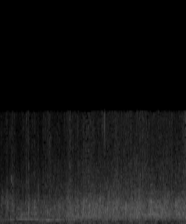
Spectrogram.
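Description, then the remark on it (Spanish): An audience applauding: dense, steady clapping from many hands that holds at an even, fairly loud level throughout, with a faint voice briefly audible beneath it near the start. “Sigan aplaudiendo.”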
